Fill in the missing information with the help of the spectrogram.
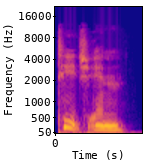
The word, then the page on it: teach-in: British English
